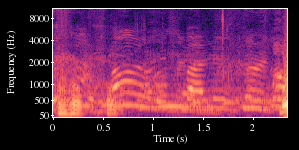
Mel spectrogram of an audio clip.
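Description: Several children's high voices calling out and chattering over one another as they crowd in to be handed something.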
